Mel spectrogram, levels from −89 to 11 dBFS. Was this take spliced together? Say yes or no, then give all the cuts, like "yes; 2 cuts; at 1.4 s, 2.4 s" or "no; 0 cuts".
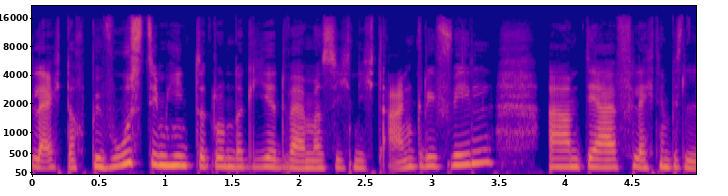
yes; 1 cut; at 3.1 s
